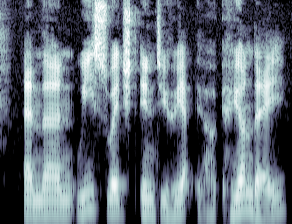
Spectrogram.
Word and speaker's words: Hyundai: then we switched into Hyundai um pronounced as Sunday uh tuon so we considered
